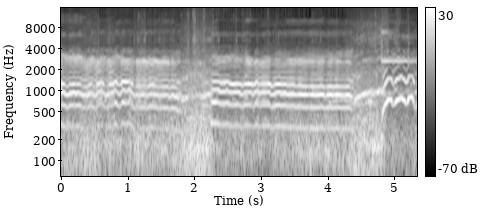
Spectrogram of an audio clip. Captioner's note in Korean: 여기서부터는 과격한 움직임 때문에 나오는 비명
